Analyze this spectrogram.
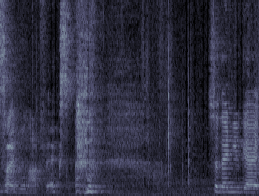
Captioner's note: laughs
